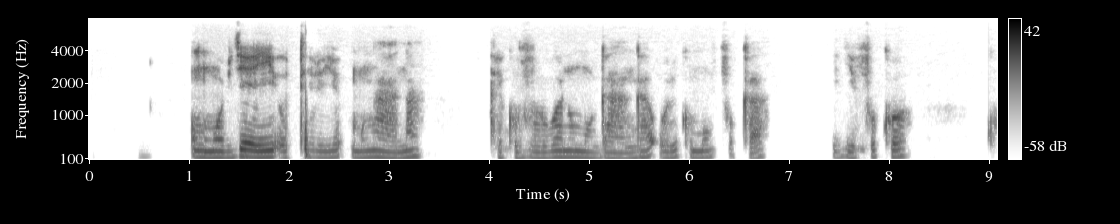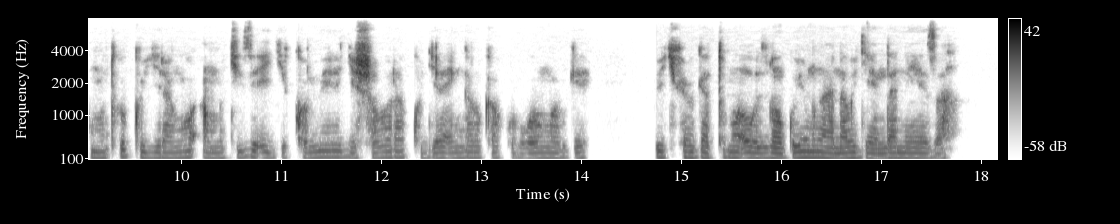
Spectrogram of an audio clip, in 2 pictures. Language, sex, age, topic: Kinyarwanda, male, 18-24, health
